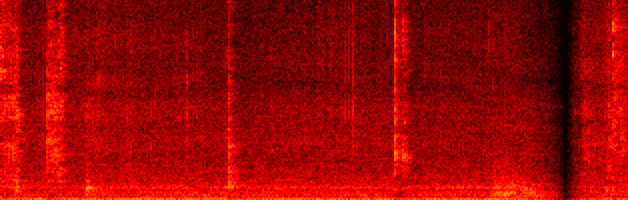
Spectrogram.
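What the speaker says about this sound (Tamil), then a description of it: "கொஞ்சம் வதங்கட்டும்." Vegetables for pav bhaji sauté loudly in a pan, a continuous close sizzle with a low steady hum beneath and a few scraping strokes of the spatula, briefly cutting out near the end.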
